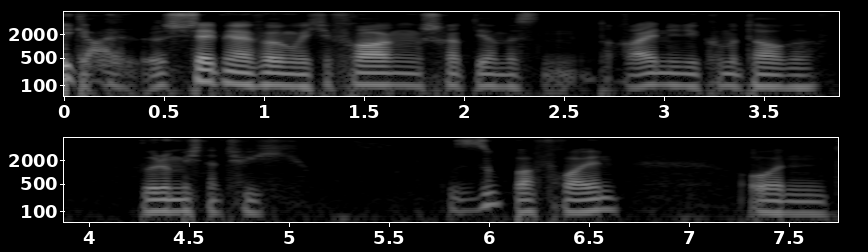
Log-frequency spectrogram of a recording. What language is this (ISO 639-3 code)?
deu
